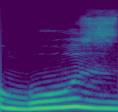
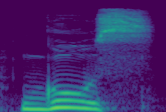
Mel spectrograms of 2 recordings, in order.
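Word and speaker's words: goose: ई vowel letter है, तो हम इसको गूज नहीं बोलते, हम बोलते हैं गूस, यानी एस को स।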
